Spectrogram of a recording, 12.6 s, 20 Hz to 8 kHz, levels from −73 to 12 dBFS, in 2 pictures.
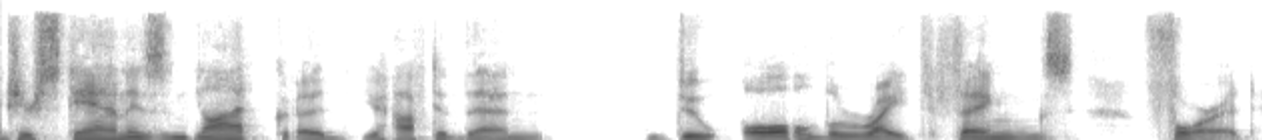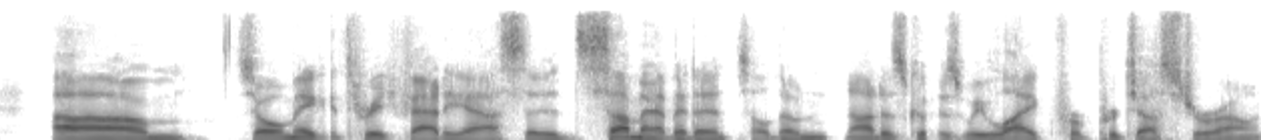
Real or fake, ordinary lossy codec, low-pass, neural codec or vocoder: fake; MP3, 48 kbps; 7.2 kHz; codec, 16 kHz in and 24 kHz out, 0.8 kbps, FocalCodec, streaming, 65536 codes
